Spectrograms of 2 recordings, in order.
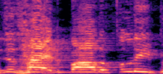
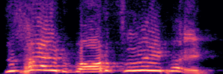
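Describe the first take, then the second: First: A real squeak while reading the comment aloud. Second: Much higher, squeaky redo of the line; replaying the voice crack for the chat, squeaking; deliberate squeak. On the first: Real, not acted. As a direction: pitch cracks high on Felipe, half shouted. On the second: Shown as a demonstration. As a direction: copy the crack on purpose, high on Felipe. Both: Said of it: "y'all heard my voice squeak".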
